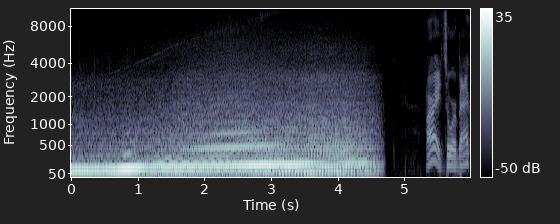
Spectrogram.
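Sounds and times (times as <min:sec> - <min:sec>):
pickup truck engine revving hard while accelerating in tow haul settings: 0:00.0 - 0:04.7
speech: 0:05.5 - 0:05.9.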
